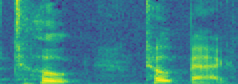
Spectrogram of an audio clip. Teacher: is not released tote not tote but tote tote not released no breath release on the second t on the final t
